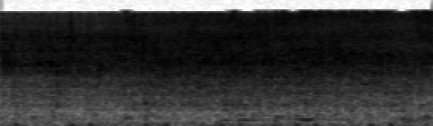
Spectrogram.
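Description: About two onions sizzle loudly in a hot pan of oil while cooking for a chicken tikka masala, a dense, continuous crackling hiss with no talking over it.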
